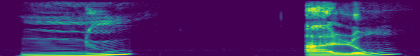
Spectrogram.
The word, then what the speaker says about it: allons: Okay, and if you, so final S not pronounced, and then if you are purist, and I'm sure you are, you want to make this beautiful and little liaison, so this little link between the words, so it does mean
